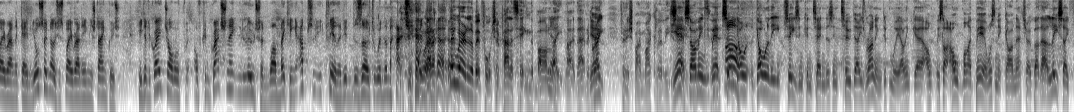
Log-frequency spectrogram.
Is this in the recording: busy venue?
yes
